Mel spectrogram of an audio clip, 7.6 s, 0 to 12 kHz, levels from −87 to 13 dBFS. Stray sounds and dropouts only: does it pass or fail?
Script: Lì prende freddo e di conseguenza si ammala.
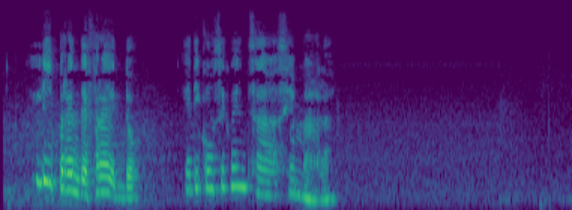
pass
